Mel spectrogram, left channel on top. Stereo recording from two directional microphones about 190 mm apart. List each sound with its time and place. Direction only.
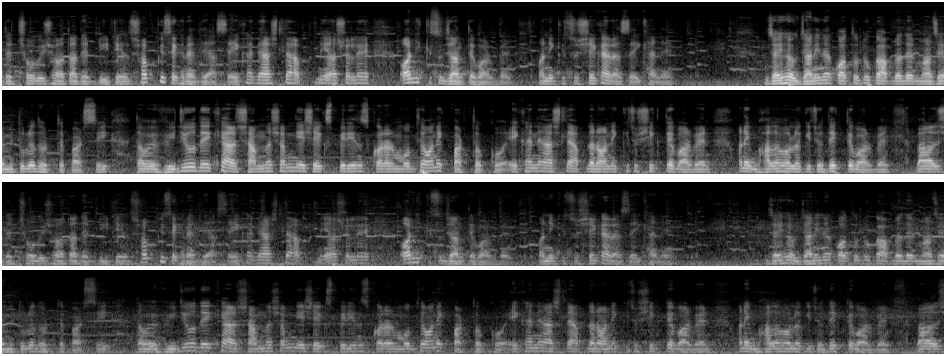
0.0 s speech: 30° left (ahead or behind)
7.6 s speech: 40° left (ahead or behind); by 18.8 s 25° left (ahead or behind)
